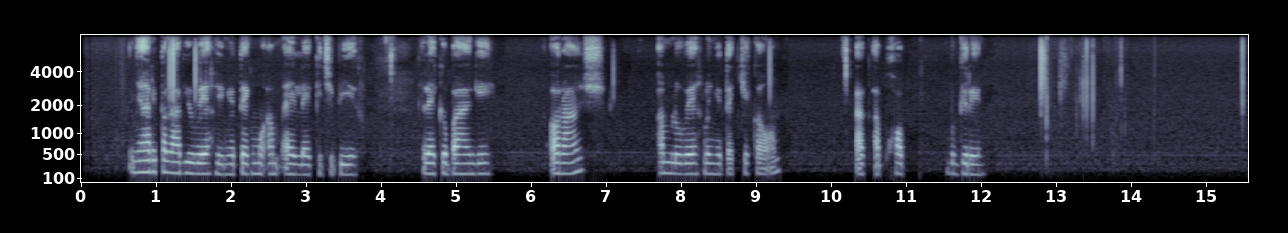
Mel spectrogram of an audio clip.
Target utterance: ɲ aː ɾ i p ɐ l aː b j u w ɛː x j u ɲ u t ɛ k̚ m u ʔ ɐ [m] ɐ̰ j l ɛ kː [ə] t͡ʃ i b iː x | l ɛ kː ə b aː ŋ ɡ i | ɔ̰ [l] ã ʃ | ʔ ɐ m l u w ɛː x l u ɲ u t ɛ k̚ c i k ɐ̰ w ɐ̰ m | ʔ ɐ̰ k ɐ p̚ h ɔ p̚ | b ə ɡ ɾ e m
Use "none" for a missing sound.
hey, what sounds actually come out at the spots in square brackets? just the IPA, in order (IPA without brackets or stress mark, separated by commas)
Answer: m, ə, ɾ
